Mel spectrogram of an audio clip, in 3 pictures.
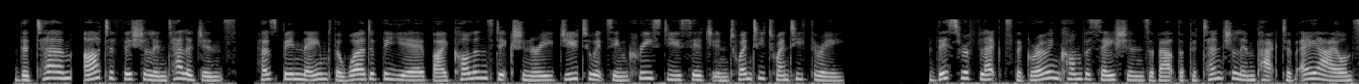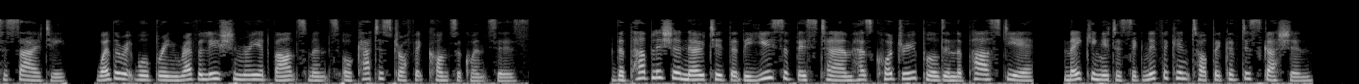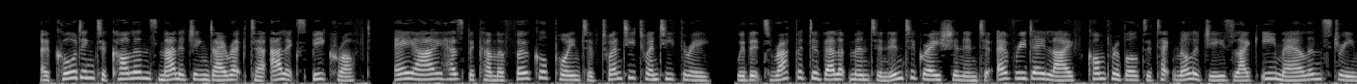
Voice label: English Newsroom Advanced NORMAL Reading; AI Named Collins Dictionary Word of the Year 2023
